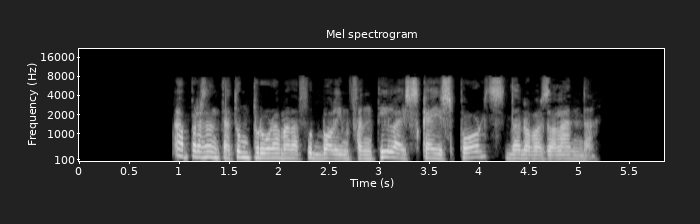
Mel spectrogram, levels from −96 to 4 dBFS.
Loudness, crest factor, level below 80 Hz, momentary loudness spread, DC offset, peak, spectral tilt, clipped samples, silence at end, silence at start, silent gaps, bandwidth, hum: -19 LUFS; 18 dB; -60 dBFS; 5 LU; under 0.1%; -2 dBFS; -5 dB/octave; under 0.1%; 0.7 s; 0.95 s; 3.76-3.81 s; 8 kHz; none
